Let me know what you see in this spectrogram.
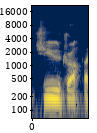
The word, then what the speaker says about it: Doudrop: speaking of the women's division, Sean Ross Sapp of Fightful tweeted WWE had Doudrop penciled in as Doudrop, pronounced Dewdrop, I should say, penciled in as Piper Niven's new character name at one point.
